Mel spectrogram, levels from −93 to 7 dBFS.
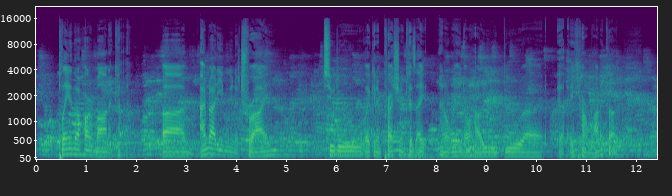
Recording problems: background chatter; loud; throughout; 4 voices, 5 dB below the speech

